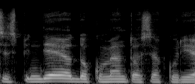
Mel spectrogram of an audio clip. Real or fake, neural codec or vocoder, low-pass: real; none; 14.4 kHz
